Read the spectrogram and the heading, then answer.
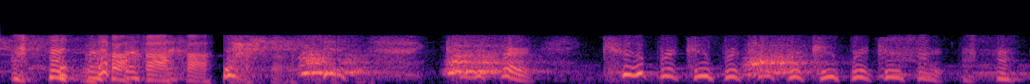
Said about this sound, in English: Now, men, forgive me, you're going to hear my dog barking because I am Oh, that's home. Okay. That's and fine. Somebody rang the doorbell, so hold on just a second.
